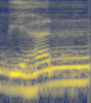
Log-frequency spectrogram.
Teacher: masuk pada huruf Nun yang bertasdid kita dengungkan selama tiga atau dua harakat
